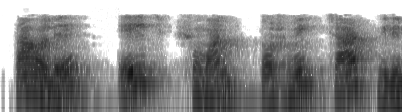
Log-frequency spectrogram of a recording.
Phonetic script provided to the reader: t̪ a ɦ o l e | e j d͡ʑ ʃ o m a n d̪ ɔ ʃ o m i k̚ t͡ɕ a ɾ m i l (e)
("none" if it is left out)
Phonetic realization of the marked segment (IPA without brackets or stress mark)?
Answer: i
